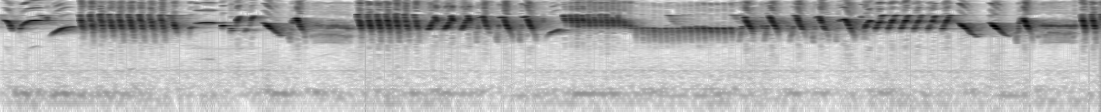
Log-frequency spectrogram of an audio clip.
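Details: Canary song used as a tutor recording for training white-rumped shamas: fast rolling trills, buzzy rattles and sweeping whistles packed together, phrases changing every second or two with almost no pauses.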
